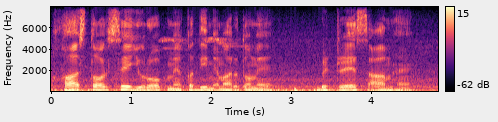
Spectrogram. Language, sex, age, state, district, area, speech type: Urdu, male, 18-30, Delhi, North West Delhi, urban, read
